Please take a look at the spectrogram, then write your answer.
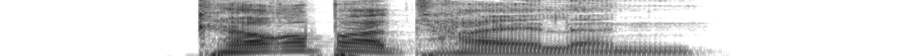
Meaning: dative plural of Körperteil
- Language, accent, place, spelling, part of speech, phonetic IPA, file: German, Germany, Berlin, Körperteilen, noun, [ˈkœʁpɐˌtaɪ̯lən], De-Körperteilen.ogg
